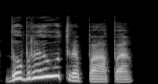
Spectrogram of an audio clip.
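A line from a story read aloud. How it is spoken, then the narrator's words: Joyful smiling reply. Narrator (Russian): ответила она радостно и улыбаясь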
